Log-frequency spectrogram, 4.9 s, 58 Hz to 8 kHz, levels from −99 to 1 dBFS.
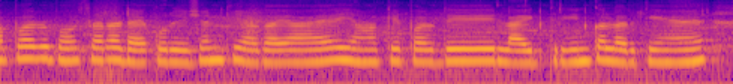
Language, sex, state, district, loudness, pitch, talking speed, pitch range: Hindi, female, Bihar, Vaishali, -25 LUFS, 230 Hz, 195 wpm, 215-240 Hz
